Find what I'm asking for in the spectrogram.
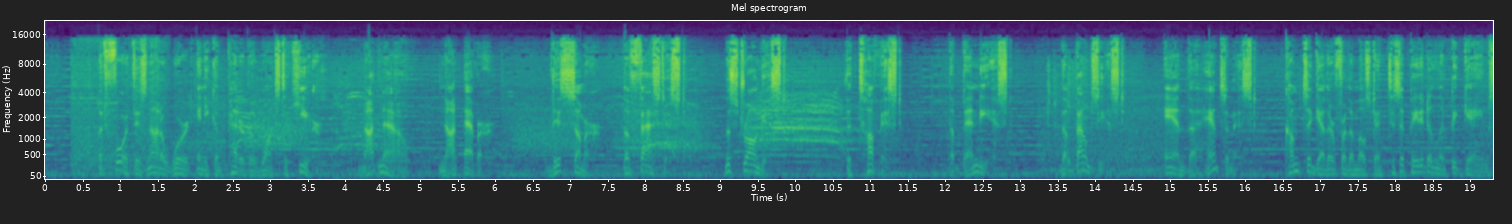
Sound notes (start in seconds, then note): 9.3 screams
